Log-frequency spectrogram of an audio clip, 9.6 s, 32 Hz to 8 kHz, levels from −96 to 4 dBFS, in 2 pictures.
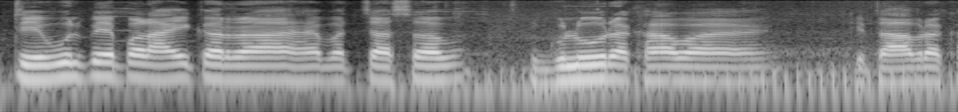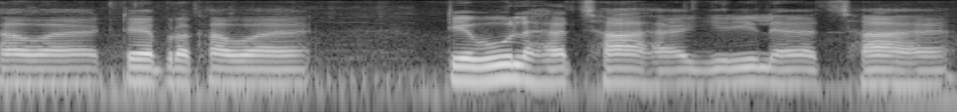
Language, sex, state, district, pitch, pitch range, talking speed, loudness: Hindi, male, Bihar, Purnia, 145 Hz, 135-155 Hz, 145 wpm, -16 LUFS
